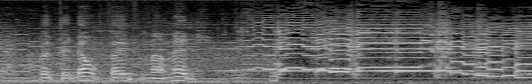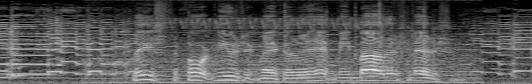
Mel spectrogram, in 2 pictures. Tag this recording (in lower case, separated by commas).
music, speech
